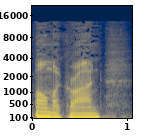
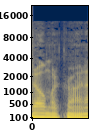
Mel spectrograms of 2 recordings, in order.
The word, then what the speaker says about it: Omicron: Did you watch the president yesterday and see what he had to say about COVID and about Omicron? The proper pronunciation, by the way, is Omicron. I don't know where the Omicron came from, but that's what they started calling it.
